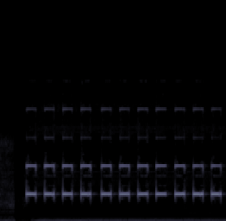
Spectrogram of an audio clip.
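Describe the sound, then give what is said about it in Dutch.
A firefighter's pager (alarm receiver) going off as the dispatch centre calls out firefighters: a loud, rapid series of high electronic beeps in a steady, fast rhythm over a low droning tone, with no voices. “En wij noemen dat ook wel een pieper. En waar je ook bent, de buurt, jouw pieper gaat dan af.”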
